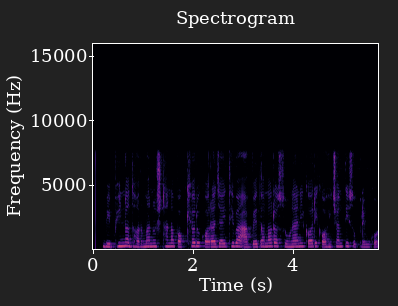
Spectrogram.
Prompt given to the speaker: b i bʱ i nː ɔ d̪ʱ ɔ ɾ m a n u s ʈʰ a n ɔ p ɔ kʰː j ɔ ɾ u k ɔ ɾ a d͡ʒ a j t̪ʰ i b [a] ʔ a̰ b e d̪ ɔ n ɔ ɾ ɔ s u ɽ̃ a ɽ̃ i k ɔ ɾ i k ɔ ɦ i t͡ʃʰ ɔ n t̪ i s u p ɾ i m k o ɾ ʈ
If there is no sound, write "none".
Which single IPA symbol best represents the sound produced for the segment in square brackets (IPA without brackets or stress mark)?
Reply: a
